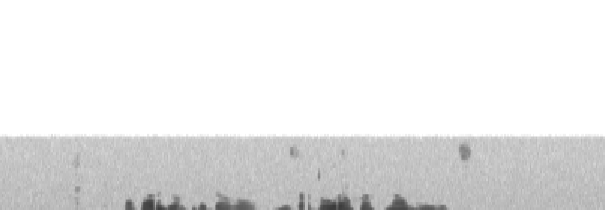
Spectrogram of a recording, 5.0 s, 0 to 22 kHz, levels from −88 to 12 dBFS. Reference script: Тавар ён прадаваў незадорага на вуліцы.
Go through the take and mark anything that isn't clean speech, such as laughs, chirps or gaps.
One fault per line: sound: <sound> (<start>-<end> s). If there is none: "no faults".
sound: dropout (2.5-2.6 s)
